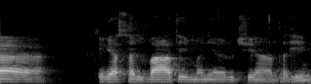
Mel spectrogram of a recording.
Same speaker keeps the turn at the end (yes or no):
no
